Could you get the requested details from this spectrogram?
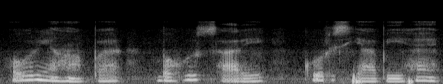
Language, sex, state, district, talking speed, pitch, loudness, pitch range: Hindi, female, Uttar Pradesh, Saharanpur, 110 wpm, 145 Hz, -19 LUFS, 135-175 Hz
